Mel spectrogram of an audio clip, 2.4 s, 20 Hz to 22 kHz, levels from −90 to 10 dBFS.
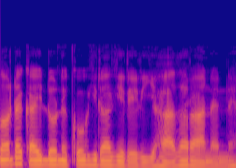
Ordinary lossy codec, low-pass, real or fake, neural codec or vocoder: none; 7.2 kHz; real; none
